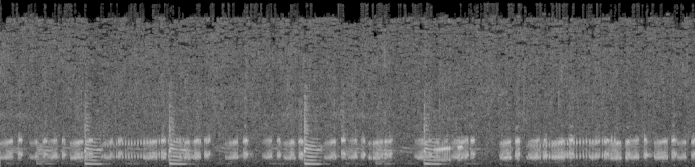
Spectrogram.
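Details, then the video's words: A frog called rare gives loud, rattling croak bursts with sliding pulses, each paired with a short low note near every second, with a brief lull before calls resume. "SUARA KATAK YANG SUDAH LANGKA"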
